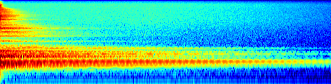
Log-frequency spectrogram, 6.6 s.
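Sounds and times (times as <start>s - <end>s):
ride cymbal: 0.0s - 2.5s.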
